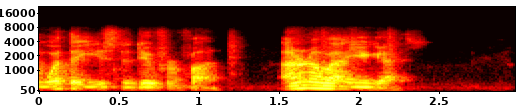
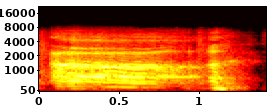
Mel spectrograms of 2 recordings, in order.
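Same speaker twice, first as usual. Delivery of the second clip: loud, drawn-out "ah" of pain; mock cry of pain; 5 dB louder than usual. Streamer playing stabbed victim, crying out.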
